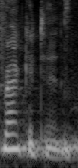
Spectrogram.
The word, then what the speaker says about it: Rakuten: Somebody's going to hook How do me you up with pronounce that. Isn't it Rakuten? It's Rakuten.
